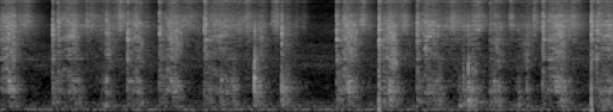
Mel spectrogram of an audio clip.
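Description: Food frying in a pan until lightly browned, a steady close sizzle broken by repeated loud scrapes and clinks of a metal spatula stirring against the pan.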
